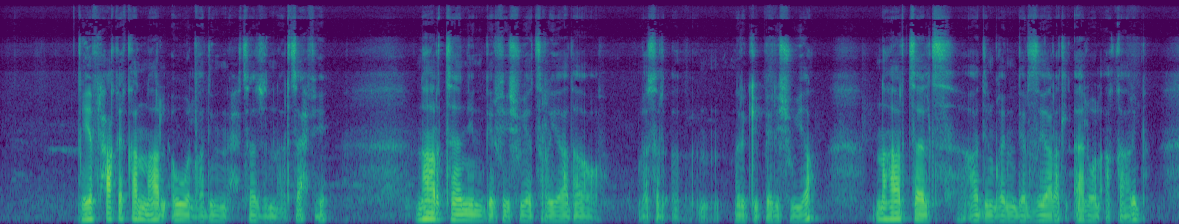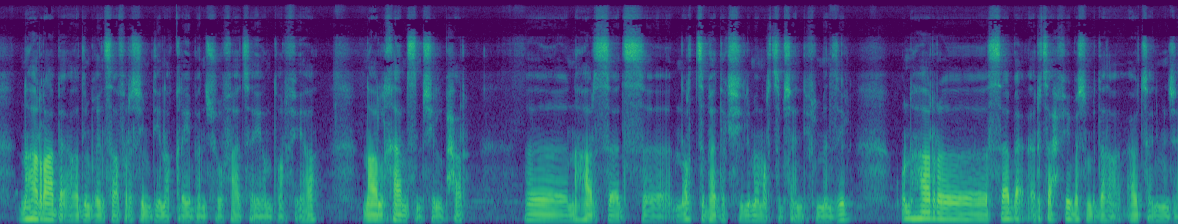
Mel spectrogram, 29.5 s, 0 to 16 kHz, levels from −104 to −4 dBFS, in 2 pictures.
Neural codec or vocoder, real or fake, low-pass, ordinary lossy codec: none; real; 14.4 kHz; MP3, 96 kbps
